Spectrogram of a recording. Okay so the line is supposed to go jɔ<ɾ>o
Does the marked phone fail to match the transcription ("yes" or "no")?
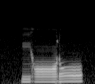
no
